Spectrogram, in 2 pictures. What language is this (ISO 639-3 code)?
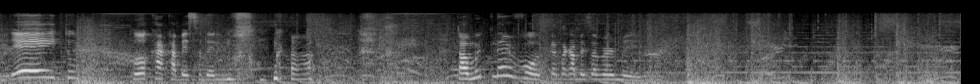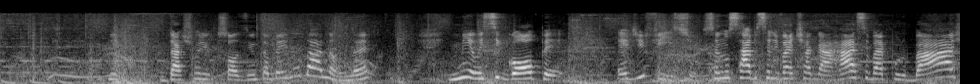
por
